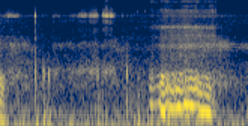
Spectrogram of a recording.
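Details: Boston Terrier sleeping deeply with a crooked mouth and tongue out, snoring: quiet soft breaths with faint clicks, then a louder wavering nasal tone lasting under a second.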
